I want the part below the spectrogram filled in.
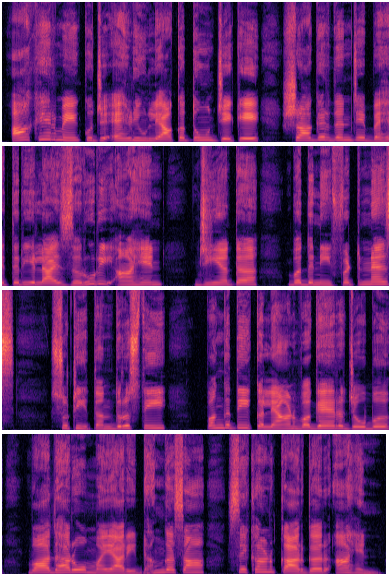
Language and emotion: Sindhi, neutral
